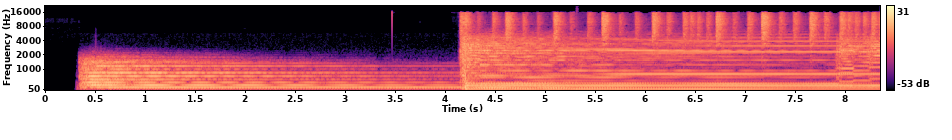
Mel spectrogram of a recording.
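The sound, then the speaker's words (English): A loud bell rings out with a long, sustained ringing tone, then a second, brighter strike about halfway through adds a clattering shimmer as the ringing carries on to the end. “Ring it.”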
